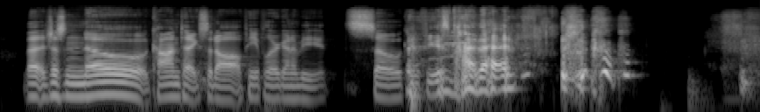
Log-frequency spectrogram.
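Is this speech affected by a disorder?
No.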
